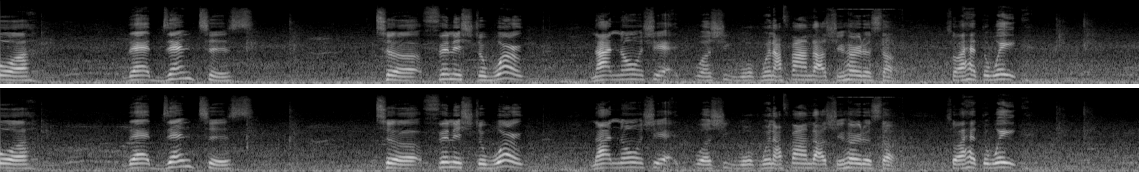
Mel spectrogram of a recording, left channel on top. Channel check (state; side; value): normal; both; correlation -0.14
